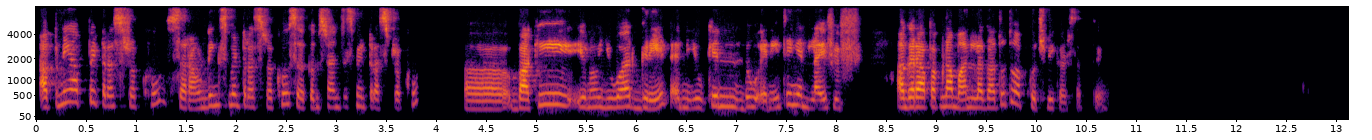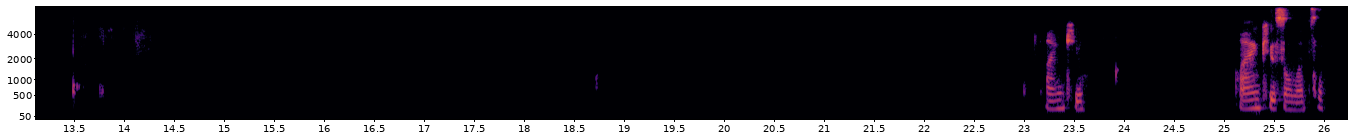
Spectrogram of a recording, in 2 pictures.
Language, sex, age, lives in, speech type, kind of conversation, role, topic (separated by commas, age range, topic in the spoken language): Hindi, female, 30-34, India, conversation, podcast, guest, Tum apne shauk aur kamaai ke beech ka santulan kaise banate ho?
